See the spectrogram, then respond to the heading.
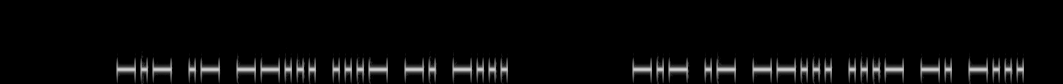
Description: Morse code, heard as a keyed tone, about 20 wpm, 700 Hz. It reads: KA7VNB KA7VNB
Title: USA Call Signs - 6 Characters - Repeated 3x - 20wpm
